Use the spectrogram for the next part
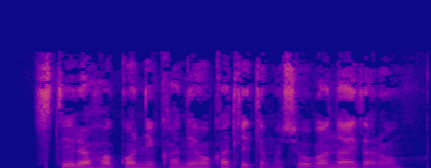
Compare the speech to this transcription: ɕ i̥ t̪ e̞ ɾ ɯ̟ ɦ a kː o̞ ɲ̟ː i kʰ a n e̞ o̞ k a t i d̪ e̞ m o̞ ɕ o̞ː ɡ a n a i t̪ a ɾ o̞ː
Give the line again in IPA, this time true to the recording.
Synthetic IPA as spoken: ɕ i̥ t̪ e̞ ɾ ɯ̟ ɦ a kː o̞ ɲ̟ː i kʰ a n e̞ o̞ k a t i t̪ e̞ m o̞ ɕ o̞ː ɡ a n a i d̪ a ɾ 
